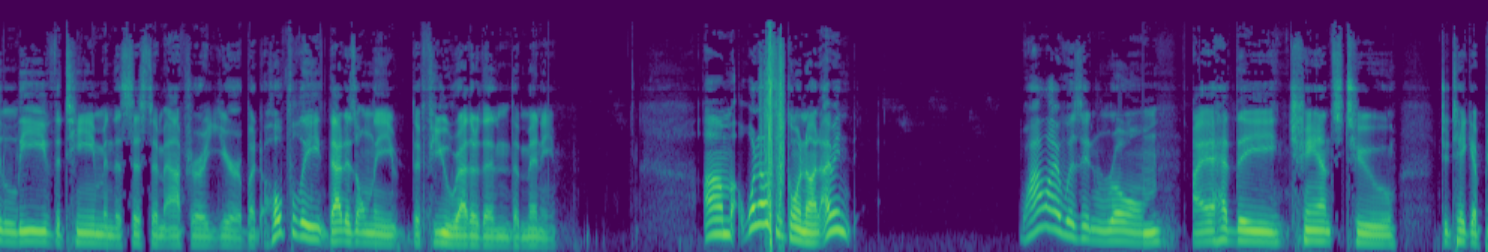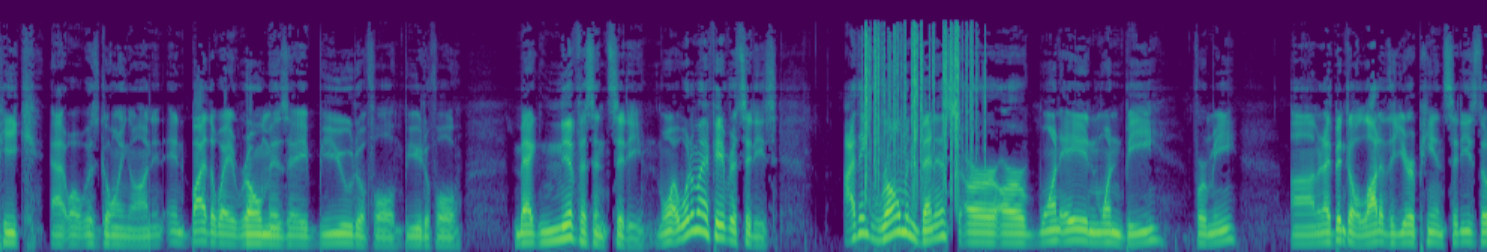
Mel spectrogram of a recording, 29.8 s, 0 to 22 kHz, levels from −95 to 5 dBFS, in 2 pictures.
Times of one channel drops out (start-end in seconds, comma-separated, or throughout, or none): 5.48-6.99, 10.00-11.43, 16.38-17.35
